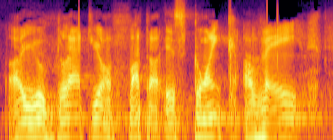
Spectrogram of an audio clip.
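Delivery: slow imitation of a heavy Viennese accent. Psychoanalyst quizzing a five-year-old boy, heavy Viennese accent. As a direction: drag the question out in a thick Viennese accent. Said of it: "said in a heavy Viennese accent".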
